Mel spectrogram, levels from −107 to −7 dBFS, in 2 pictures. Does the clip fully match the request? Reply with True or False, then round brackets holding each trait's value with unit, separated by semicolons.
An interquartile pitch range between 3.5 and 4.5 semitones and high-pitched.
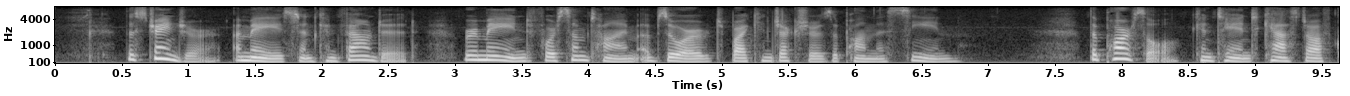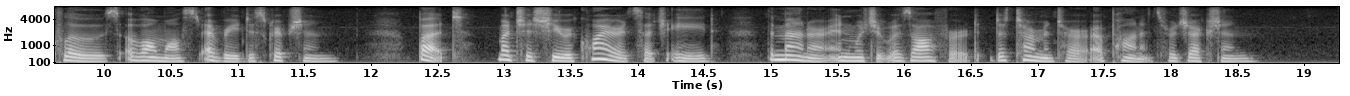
False (4.2 semitones; 170 Hz)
